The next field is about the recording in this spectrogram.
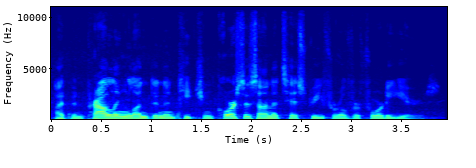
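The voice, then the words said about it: Speaks with a noticeable non-local accent. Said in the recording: “Despite my accent,”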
